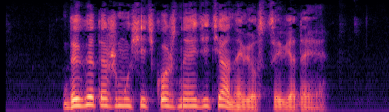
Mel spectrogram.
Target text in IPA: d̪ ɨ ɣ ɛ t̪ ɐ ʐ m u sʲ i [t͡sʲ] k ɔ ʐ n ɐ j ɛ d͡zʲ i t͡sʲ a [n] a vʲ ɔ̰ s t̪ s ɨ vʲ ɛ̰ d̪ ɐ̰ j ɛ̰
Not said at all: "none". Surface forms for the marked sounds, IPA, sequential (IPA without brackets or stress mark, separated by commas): t͡sʲ, n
